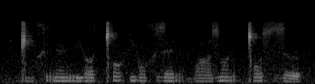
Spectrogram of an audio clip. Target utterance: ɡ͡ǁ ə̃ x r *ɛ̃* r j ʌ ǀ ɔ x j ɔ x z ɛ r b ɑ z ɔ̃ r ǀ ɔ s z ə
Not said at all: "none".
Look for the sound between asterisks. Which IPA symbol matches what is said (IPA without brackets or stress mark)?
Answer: ɛ̃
